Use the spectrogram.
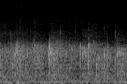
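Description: A church congregation at a sermon applauds in a dense, continuous wash of clapping, moderately loud and steady for a short burst, with no speech over it.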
